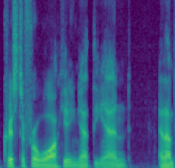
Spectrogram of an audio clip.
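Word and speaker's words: Christopher Walken: It Jon: Christopher who, Ryan: Christopher walk-in. Jon: okay. Kearns: All right. Jon: You said it right that time. Ryan: what? Jon: You definitely said Christopher Walking the first time.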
